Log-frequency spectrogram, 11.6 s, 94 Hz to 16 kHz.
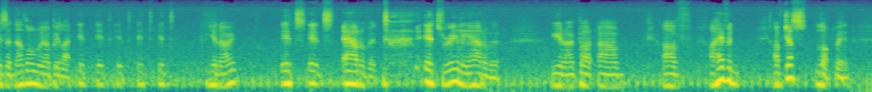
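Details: Lifelong stuttering since childhood in a 22-year-old man from New Zealand, never treated, with repetitions and blocks mostly at the beginnings of words.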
